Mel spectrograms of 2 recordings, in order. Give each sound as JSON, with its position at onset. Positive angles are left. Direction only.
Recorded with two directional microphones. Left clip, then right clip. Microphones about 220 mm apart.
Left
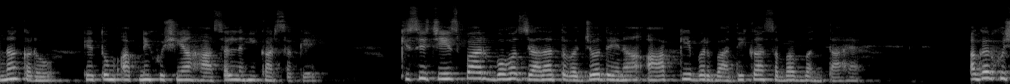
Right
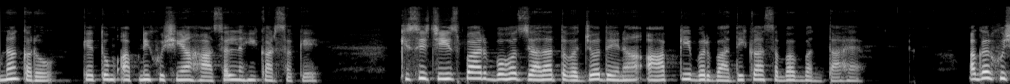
{"t": 0.0, "sound": "a woman's voice", "side_deg": -45}
{"t": 9.6, "sound": "a woman's voice", "side_deg": -40}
